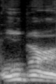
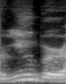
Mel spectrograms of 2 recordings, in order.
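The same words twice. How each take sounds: First: "Uber" starting on a plain oo, no y; oo sound in Uber. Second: "Uber" starting with a y glide; y sound in Uber. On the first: Speaker unsure how to say the word, "Uber" as OO-ber. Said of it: "that's how you say it". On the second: Speaker trying the other way, "Uber" as YOO-ber. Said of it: "however you say the fucking word". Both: Shown as a demonstration.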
